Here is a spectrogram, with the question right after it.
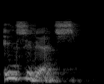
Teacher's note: the T is deleted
